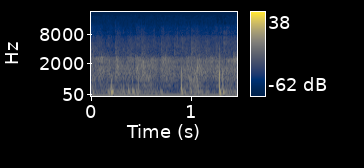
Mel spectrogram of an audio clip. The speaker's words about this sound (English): Y'all clap it up for our guest, Michael Blue Williams.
